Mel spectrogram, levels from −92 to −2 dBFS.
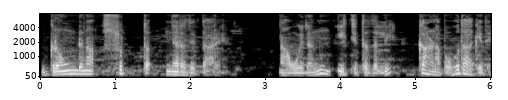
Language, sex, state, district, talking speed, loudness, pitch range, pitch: Kannada, male, Karnataka, Dharwad, 80 wpm, -18 LUFS, 120-160 Hz, 140 Hz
